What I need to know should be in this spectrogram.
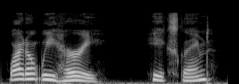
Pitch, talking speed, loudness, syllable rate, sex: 195 Hz, 150 wpm, -17 LUFS, 5.4 syllables/s, female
